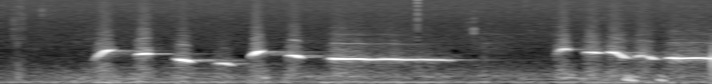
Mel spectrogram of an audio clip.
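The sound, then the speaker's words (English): A person whistles a quick run of short chirpy notes, then a long sliding tone, mimicking birdsong. The whistling is clear, with no talking. “And so the birds, that's how they live. No wonder they're always whistling.”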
